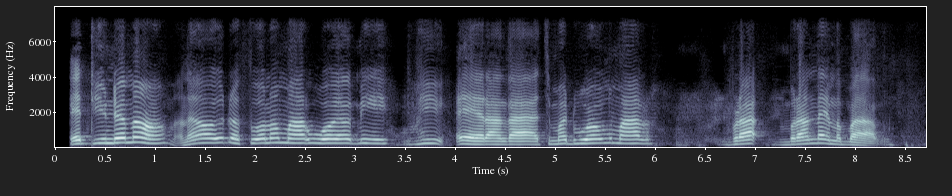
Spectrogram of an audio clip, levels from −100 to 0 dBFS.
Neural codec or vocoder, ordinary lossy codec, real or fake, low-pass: codec, 24 kHz, 0.9 kbps, WavTokenizer, small release; none; fake; 7.2 kHz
